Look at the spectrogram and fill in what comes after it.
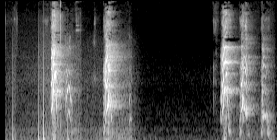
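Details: Smooth Brussels Griffon dog barking: sharp, high bursts in two quick pairs near the start, a pause of about two seconds, then a rapid run of three barks, on a quiet indoor background.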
